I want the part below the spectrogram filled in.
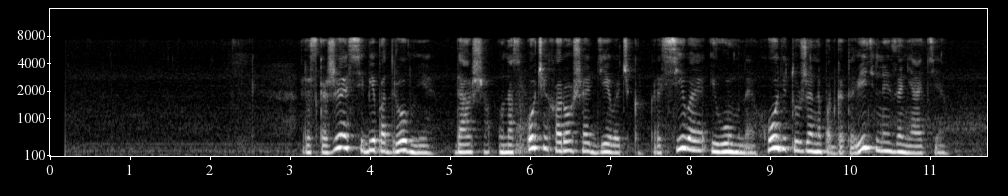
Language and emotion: Russian, positive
